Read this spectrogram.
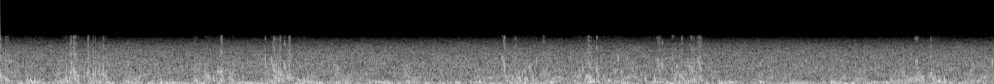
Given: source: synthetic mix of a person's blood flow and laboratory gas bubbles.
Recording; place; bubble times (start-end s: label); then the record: Doppler ultrasound of blood flow; precordium
0.00-0.45 s: bubbles
0.52-1.10 s: bubbles
1.86-2.38 s: bubbles
2.62-3.15 s: bubbles
5.00-5.49 s: bubbles
5.71-6.26 s: bubbles
6.42-7.07 s: bubbles
8.88-9.59 s: bubbles
9.89-9.95 s: bubbles
From the record:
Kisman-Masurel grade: 333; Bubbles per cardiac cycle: rolling drumbeat, 9 or more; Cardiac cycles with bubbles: 50 to 99%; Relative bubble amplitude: loud (0.450 to 0.775); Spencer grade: 3 (all of the cardiac periods contain showers or single bubble signals, but not dominating or overriding the cardiac motion signals); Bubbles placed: anywhere in the cardiac cycle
